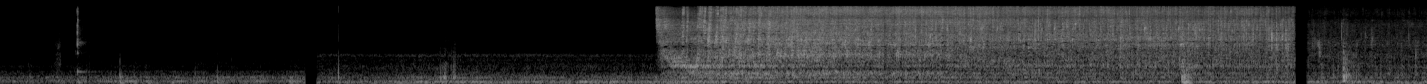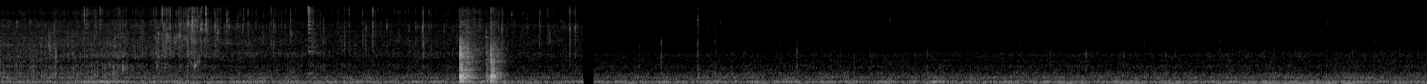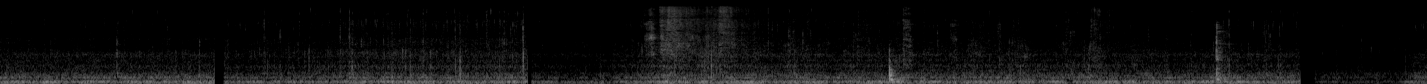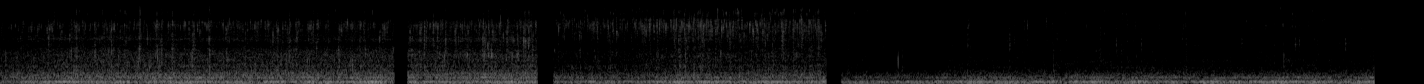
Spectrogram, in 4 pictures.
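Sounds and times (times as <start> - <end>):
paste sizzling in hot oil: 6.6 - 20.1
spoon stirring mixture: 34.8 - 41.6.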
